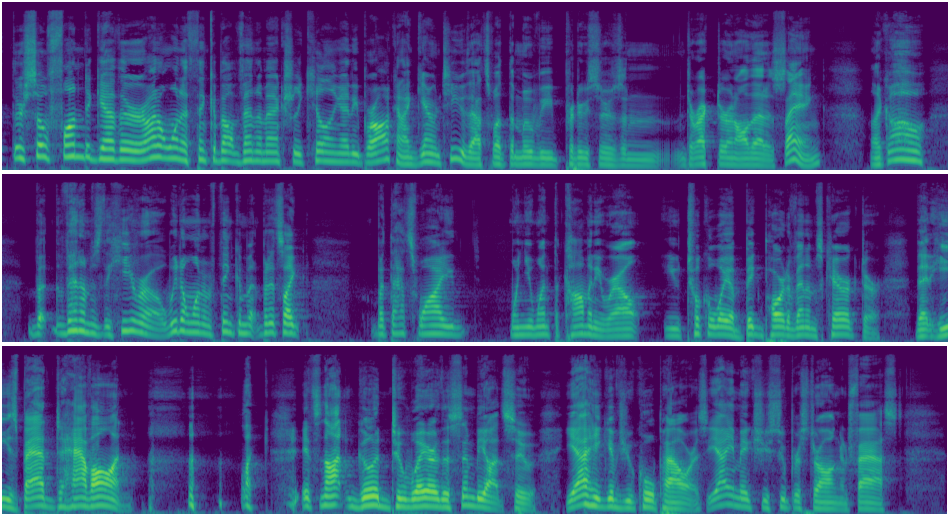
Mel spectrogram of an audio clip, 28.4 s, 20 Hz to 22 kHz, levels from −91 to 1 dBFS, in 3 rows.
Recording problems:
none

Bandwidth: 18 kHz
